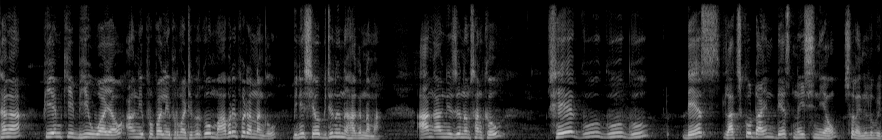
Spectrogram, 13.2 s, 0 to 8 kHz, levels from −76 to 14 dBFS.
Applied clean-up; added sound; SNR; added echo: none; none; none; none.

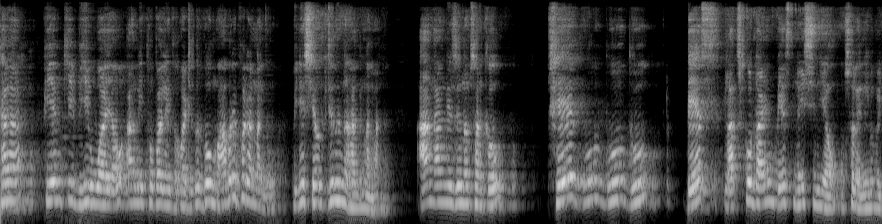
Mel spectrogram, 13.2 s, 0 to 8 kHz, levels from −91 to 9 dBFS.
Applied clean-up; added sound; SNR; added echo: neural mask model DeepFilterNet 3.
